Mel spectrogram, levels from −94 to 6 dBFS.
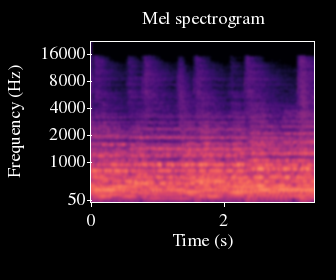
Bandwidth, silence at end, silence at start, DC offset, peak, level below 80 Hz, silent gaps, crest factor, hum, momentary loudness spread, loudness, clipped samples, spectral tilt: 15.5 kHz; 0 s; 0 s; under 0.1%; -6 dBFS; -50 dBFS; none; 14 dB; none; 3 LU; -20 LUFS; under 0.1%; -7 dB/octave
